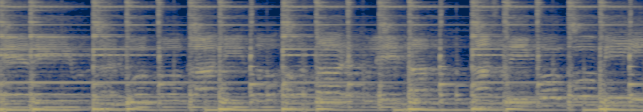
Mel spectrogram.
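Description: Devotional aarti music: chant-like singing over a steady beat of percussion strikes, about two a second.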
